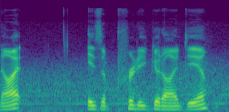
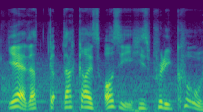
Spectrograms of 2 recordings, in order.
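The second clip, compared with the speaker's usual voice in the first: lightly mimicked, higher-pitched approving chatter; imitating British people; 6 semitones higher than usual. Brits talking about the Aussie guy, lightly imitated. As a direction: voice an impressed onlooker, slightly put on. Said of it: "for all the British people".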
